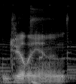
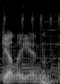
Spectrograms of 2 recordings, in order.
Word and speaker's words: Gillian: Also, I keep saying Jillian when they pronounced it Gillian.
